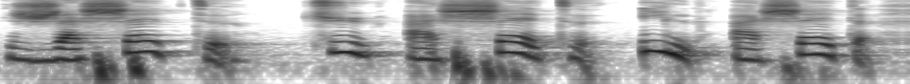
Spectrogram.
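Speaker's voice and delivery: "achète" drawn out slowly with an open "eh"; open è sound. Shown as a demonstration. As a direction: stretch the è of "achète" wide open, word by word. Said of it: "accent grave qui vient justement pour ouvrir les sons". (« achète » lentement, avec un è bien ouvert)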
